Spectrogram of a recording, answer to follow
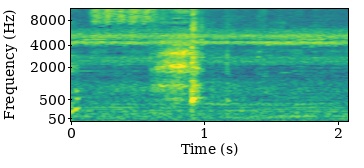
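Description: Steady high chirring of crickets, with a brief rustle and a single sharp click about a second in.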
